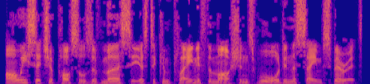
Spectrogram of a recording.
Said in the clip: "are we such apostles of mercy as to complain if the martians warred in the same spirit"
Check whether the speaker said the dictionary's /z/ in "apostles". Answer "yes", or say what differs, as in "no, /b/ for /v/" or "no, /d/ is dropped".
yes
